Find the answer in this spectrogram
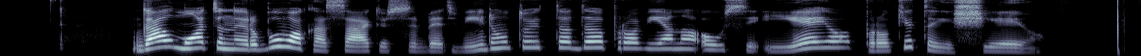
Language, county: Lithuanian, Klaipėda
